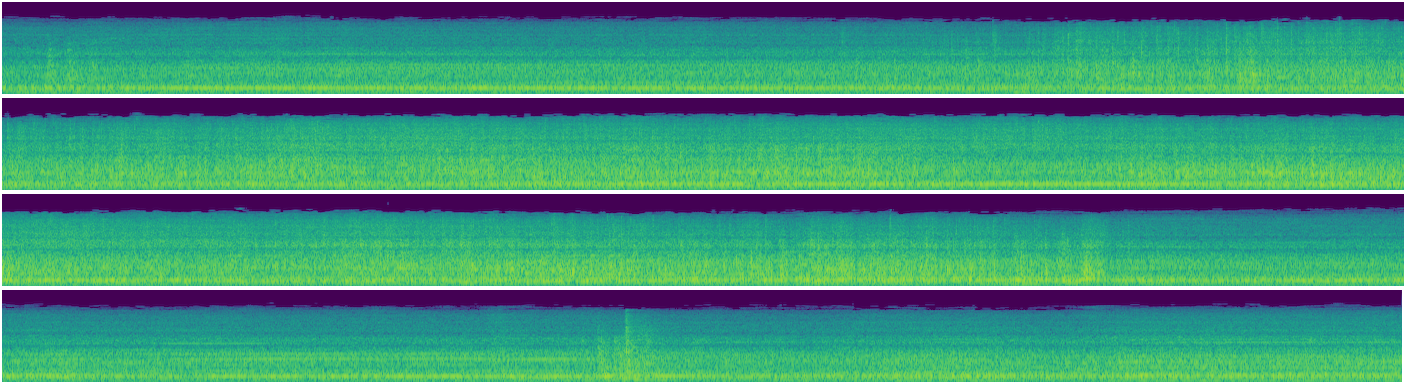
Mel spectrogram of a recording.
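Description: Wheeled excavator's diesel engine running steadily, getting louder through the middle as the hydraulics work the arm and bucket digging a drainage trench. Two sharp knocks come in the later part.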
